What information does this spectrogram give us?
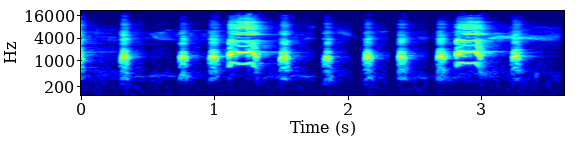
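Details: Pekin Bantam chicken hen singing the egg laying song: a run of short, evenly spaced clucks about every third of a second, broken by two longer, harsher squawks.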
